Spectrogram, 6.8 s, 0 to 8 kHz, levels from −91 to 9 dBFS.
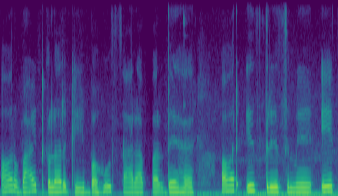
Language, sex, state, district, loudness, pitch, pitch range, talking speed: Hindi, female, Jharkhand, Palamu, -17 LUFS, 195 Hz, 180-215 Hz, 115 wpm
